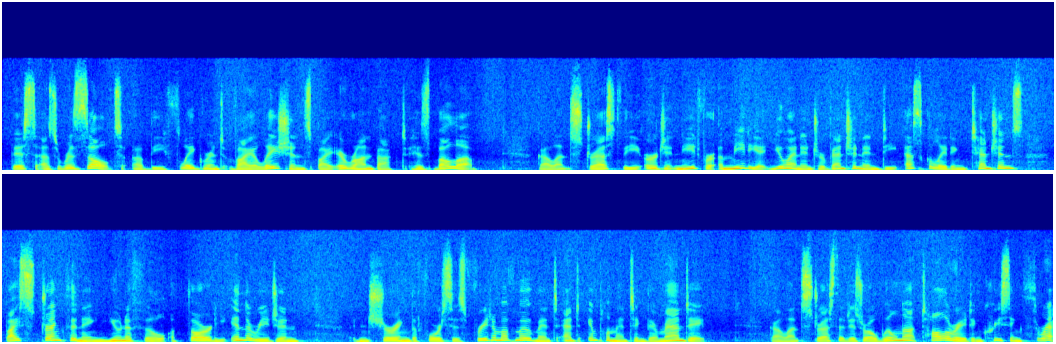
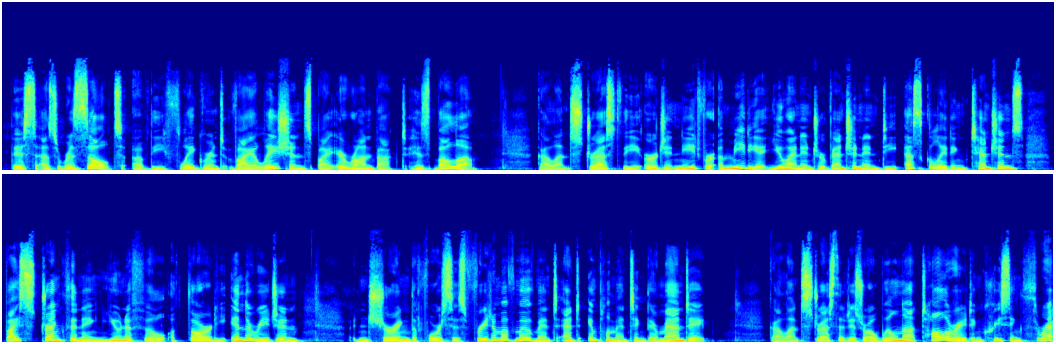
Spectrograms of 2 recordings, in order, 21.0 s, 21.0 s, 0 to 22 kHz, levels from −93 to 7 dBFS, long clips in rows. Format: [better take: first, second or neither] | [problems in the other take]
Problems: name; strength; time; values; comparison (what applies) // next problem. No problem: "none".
second | hiss; faint; throughout; 20 dB below the speech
